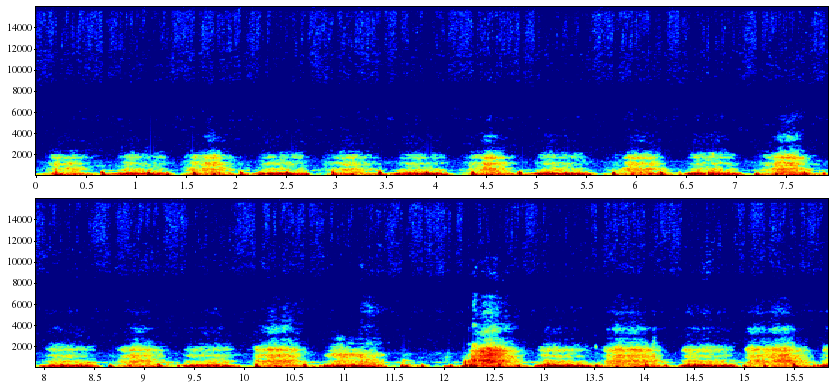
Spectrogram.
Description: i was doing some squats here and it almost wore me out like comment subscribe and enjoy #breathing #heartbeat #ASMR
